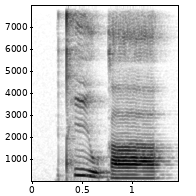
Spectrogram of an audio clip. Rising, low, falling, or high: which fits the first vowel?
falling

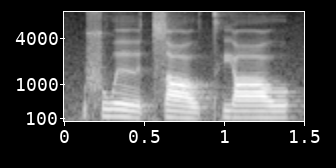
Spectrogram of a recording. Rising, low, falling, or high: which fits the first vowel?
falling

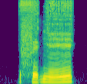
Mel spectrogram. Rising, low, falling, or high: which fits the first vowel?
rising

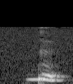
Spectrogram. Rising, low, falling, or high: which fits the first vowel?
falling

